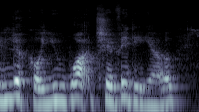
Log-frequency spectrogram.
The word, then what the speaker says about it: video: The letter V often gets a B sound in Espanol.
